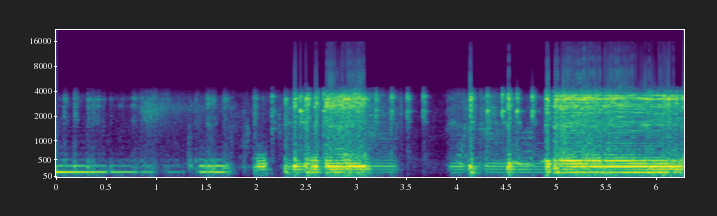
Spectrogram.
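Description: An amplified, distorted string instrument holding one low droning note with strummed noise over it, breaking off twice and coming back; the dropouts fit a faulty cable connection, a technical hitch.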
